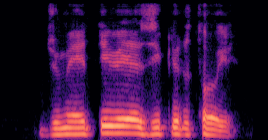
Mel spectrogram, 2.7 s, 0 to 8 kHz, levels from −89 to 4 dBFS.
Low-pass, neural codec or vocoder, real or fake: 7.2 kHz; codec, 16 kHz, 2 kbps, FunCodec, trained on Chinese and English, 25 frames a second; fake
